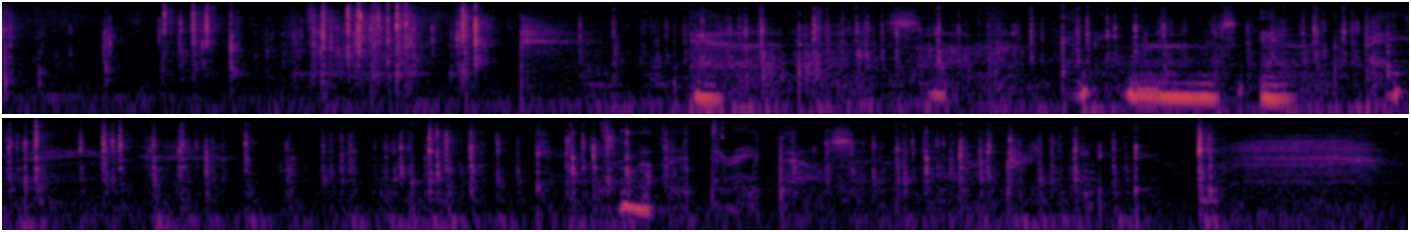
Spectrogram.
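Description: Rapid, irregular tapping and clicking with light crinkling, as plastic candy packaging is handled close to the microphone.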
